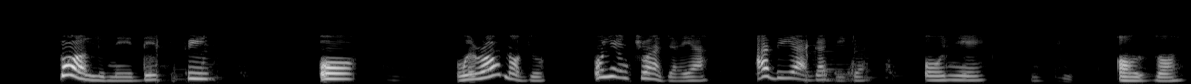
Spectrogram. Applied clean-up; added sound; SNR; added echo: neural mask model DeepFilterNet 3.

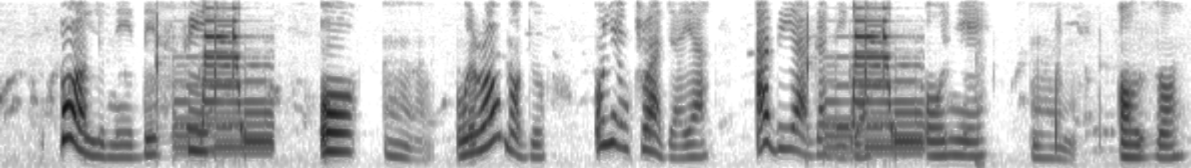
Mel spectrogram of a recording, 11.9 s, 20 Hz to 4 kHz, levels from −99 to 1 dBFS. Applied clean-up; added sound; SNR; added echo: none; Guitar; 3 dB; none.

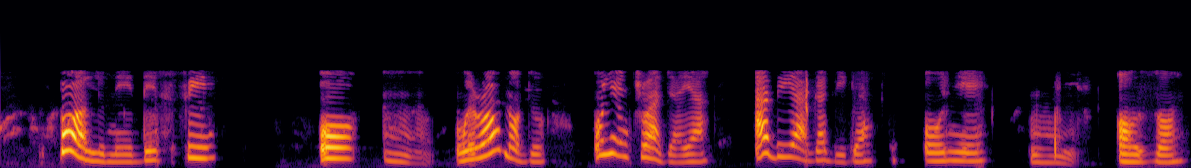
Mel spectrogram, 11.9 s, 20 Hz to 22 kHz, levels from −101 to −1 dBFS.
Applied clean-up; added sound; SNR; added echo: neural mask model Resemble Enhance denoiser.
